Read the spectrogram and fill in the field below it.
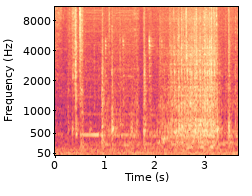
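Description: A sewing machine stitches a reversible quilted tote bag in short bursts, a fast close whirring that pauses and restarts and then runs longer toward the end, with faint background sounds and no talking.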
